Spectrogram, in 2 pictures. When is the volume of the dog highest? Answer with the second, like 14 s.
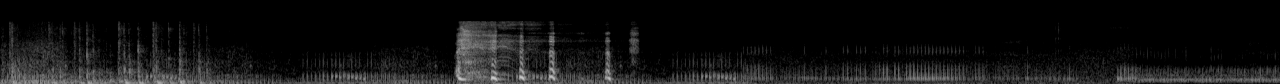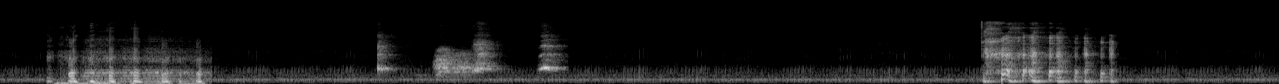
18 s.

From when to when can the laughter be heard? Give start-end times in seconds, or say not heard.
4.5-6.4, 13.2-14.9, 22.6-24.0.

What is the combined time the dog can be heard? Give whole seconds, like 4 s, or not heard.
2 s.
